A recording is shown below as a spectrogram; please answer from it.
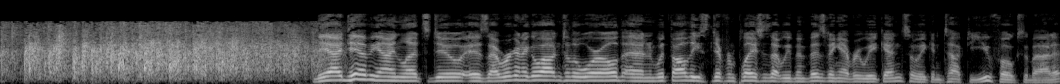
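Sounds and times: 
crowd applauding: 0.0s - 3.4s
speech: 3.2s - 10.5s.

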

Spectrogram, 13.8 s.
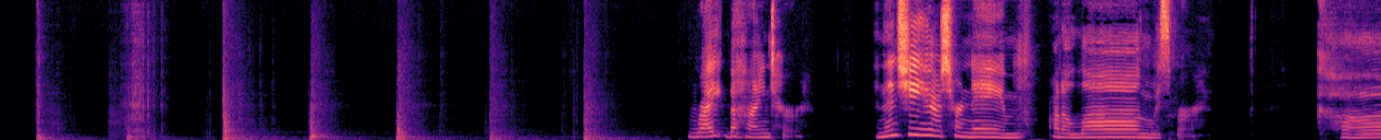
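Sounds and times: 
heavy thudding footsteps: 0.4s - 6.7s
speech: 7.0s - 8.1s, 8.8s - 12.0s, 13.4s - 13.8s.

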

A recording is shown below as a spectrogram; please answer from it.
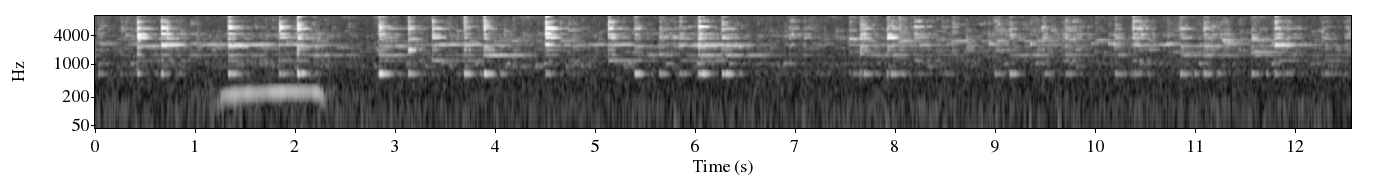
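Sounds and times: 
cowbells clanking: 0.0s - 12.5s
short low cow moo: 1.2s - 2.4s.

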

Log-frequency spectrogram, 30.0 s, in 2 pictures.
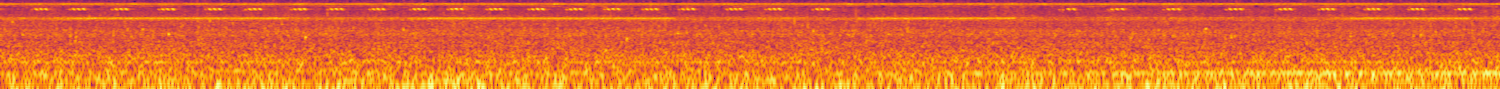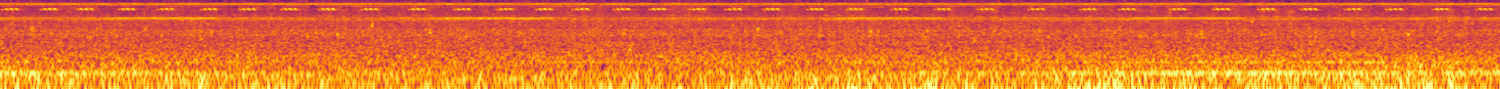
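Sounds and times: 
relaxing nighttime nature ambience: 0.0s - 30.0s.

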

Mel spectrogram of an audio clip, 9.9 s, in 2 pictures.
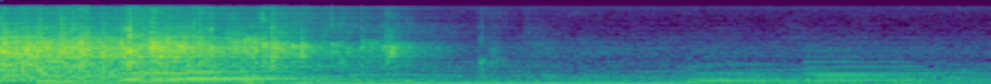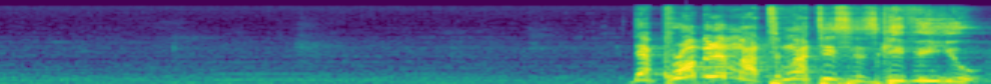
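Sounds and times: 
audience clapping: 0.0s - 2.6s
speech: 8.1s - 9.9s.

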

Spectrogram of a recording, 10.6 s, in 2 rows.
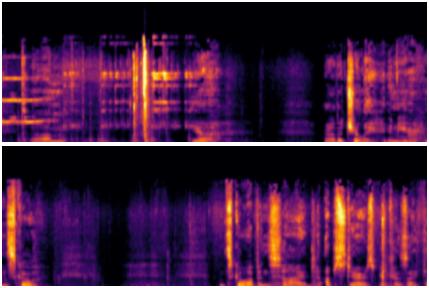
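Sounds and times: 
door being opened: 0.0s - 2.4s
speech: 0.2s - 1.8s, 2.4s - 2.9s, 4.0s - 5.9s, 8.0s - 10.6s.

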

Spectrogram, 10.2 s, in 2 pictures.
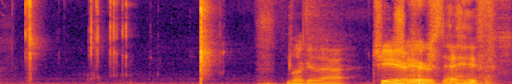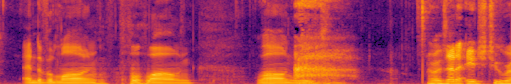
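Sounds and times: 
beer can cracked open: 0.2s - 1.4s, 2.0s - 2.3s
speech: 2.9s - 8.6s, 9.4s - 10.2s.

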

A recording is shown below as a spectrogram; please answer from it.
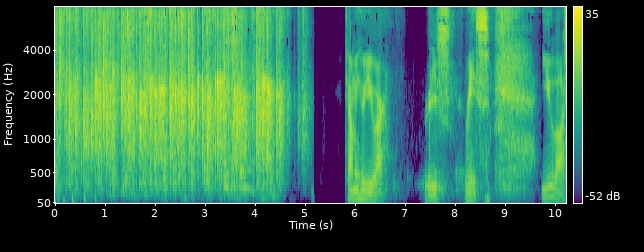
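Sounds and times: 
round of applause: 0.0s - 5.2s
speech: 5.8s - 6.7s, 7.4s - 9.0s, 9.7s - 10.2s.

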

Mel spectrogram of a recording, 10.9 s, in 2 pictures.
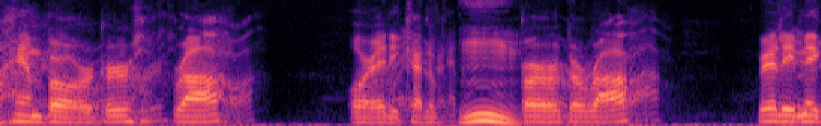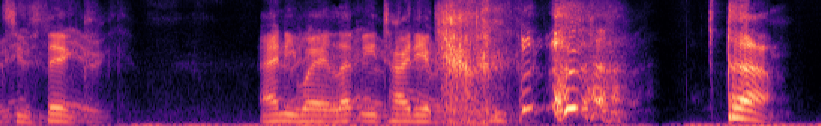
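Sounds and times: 
speech: 0.1s - 1.7s, 2.3s - 4.4s, 5.0s - 6.2s, 7.2s - 9.0s, 10.3s - 10.7s
person sneezing: 3.1s - 3.6s.

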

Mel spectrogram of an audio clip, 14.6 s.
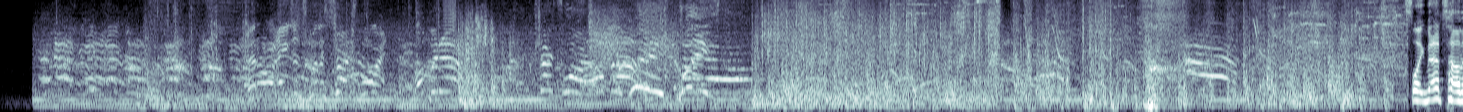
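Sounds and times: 
people shouting: 0.3s - 12.9s
speech: 2.2s - 8.2s, 14.1s - 14.6s
gunfire in a movie siege scene: 7.5s - 13.8s.

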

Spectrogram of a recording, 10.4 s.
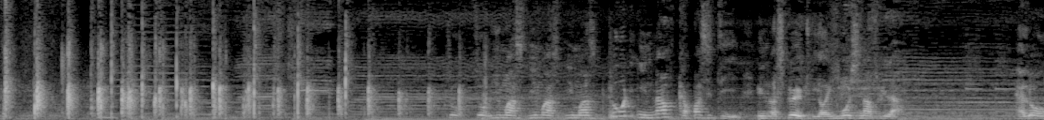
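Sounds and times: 
audience clapping: 0.0s - 5.2s
speech: 4.8s - 9.2s, 10.2s - 10.4s.

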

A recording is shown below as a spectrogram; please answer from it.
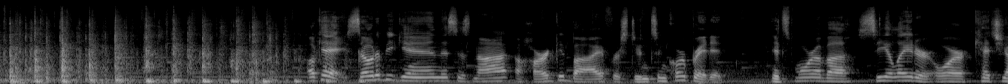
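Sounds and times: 
drum roll: 0.0s - 3.8s
speech: 3.1s - 10.0s.

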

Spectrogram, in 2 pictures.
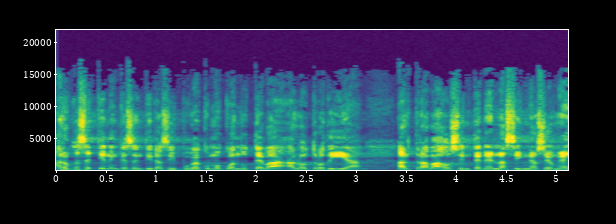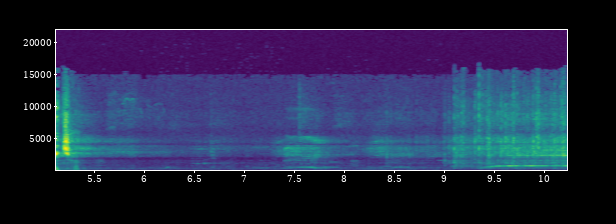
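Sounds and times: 
speech: 0.0s - 5.5s
audience applause: 9.0s - 10.2s.

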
